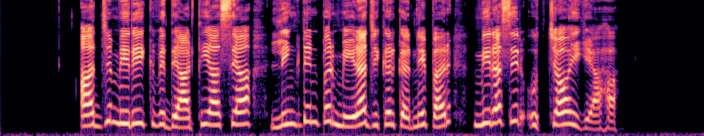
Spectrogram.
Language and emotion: Dogri, happy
